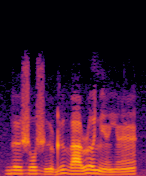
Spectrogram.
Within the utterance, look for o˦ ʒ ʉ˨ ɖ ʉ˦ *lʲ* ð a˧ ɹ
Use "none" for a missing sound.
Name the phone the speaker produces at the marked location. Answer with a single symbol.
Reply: none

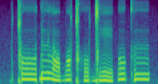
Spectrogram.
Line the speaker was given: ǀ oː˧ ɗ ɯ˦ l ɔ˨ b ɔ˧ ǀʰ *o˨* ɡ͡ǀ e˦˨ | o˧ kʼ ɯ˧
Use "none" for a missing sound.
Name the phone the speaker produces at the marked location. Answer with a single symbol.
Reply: o˨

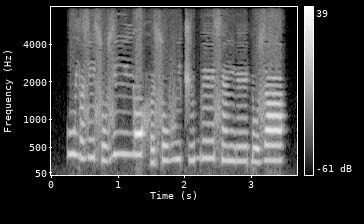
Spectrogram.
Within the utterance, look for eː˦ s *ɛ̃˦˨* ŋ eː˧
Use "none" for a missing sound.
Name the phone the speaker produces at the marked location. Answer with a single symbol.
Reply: ɛ̃˧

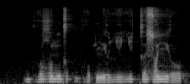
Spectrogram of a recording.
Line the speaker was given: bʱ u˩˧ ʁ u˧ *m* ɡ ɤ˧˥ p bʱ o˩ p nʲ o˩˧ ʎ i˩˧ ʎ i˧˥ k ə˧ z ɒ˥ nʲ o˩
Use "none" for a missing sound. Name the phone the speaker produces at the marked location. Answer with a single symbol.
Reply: m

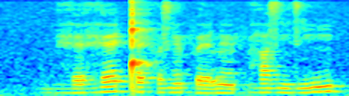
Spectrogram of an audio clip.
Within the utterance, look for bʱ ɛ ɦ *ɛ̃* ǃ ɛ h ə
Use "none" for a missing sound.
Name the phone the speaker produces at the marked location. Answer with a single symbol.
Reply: ɛ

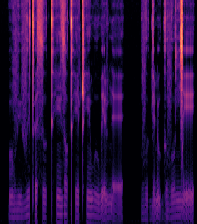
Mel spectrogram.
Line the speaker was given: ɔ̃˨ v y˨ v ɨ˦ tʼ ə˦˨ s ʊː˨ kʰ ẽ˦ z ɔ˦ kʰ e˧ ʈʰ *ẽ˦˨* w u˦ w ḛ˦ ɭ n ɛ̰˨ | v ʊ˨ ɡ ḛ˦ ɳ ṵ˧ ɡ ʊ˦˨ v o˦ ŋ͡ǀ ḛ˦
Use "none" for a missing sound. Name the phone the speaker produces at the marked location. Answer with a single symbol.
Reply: ẽ˦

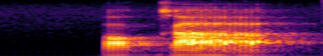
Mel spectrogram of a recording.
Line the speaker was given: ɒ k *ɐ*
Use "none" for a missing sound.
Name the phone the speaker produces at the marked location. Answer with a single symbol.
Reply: a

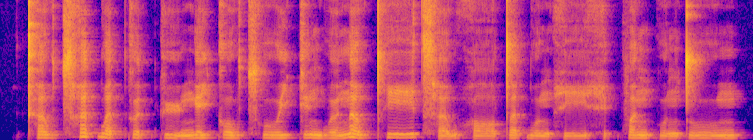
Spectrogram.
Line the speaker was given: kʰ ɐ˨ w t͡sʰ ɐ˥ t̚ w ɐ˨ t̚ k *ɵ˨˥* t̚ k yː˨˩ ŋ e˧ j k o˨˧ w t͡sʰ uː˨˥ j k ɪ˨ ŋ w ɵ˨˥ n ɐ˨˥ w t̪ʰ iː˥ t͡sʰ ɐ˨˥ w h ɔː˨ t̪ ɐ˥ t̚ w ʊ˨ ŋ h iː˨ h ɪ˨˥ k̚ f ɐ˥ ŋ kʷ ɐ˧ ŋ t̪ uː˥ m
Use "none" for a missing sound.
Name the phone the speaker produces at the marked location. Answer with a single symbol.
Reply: ɵ˨˥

